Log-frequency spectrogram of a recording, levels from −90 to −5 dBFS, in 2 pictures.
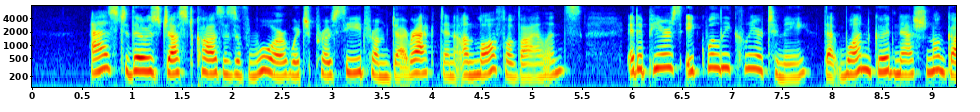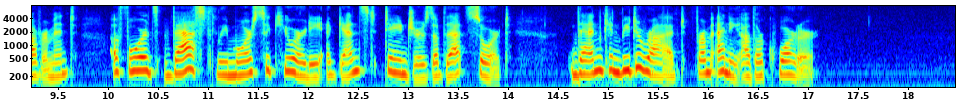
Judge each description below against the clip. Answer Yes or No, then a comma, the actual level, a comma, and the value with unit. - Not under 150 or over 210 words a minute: No, slow, 135 wpm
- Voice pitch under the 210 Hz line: No, high, 235 Hz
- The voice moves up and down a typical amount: Yes, average, 3.9 semitones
